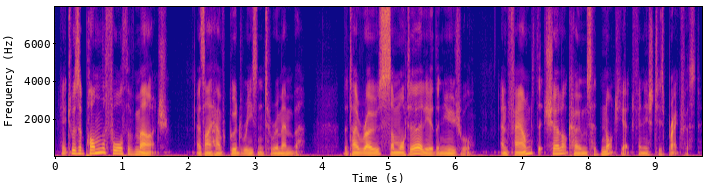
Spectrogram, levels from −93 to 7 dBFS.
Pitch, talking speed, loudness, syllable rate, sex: 110 Hz, 200 wpm, -18 LUFS, 5.5 syllables/s, male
